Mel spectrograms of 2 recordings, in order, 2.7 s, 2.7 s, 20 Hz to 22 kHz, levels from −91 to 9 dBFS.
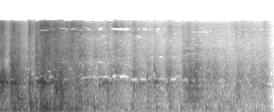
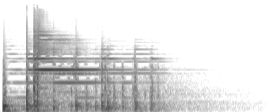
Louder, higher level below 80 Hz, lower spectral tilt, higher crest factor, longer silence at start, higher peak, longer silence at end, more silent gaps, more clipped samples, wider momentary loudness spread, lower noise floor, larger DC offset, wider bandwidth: about the same, -19 LUFS vs -21 LUFS; first, -42 dBFS vs -54 dBFS; second, -3 dB/octave vs -4.5 dB/octave; about the same, 20 dB vs 20 dB; about the same, 0 s vs 0.05 s; first, -2 dBFS vs -6 dBFS; second, 0.05 s vs 1.1 s; neither; neither; about the same, 22 LU vs 22 LU; second, -40 dBFS vs -76 dBFS; neither; second, 11 kHz vs 16 kHz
